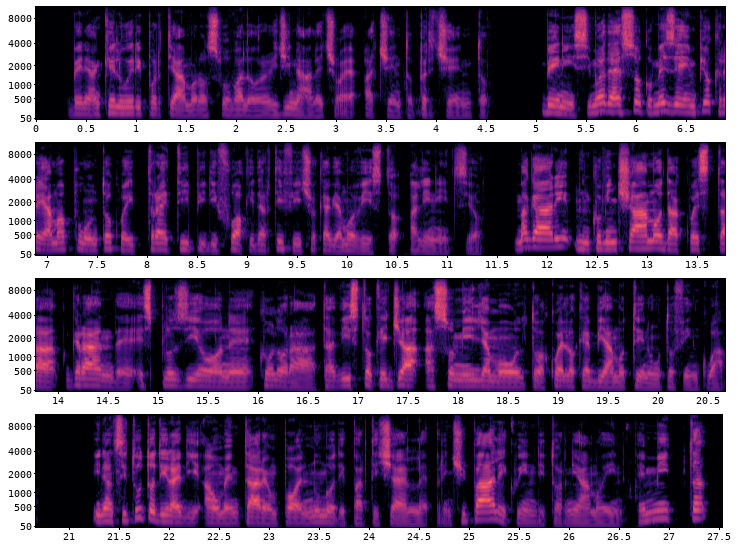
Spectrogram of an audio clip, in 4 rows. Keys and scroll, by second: 8.6 super+Tab.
